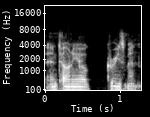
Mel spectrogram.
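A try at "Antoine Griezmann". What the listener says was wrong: You said Antonio. Antoine. He's French.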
